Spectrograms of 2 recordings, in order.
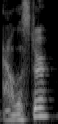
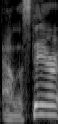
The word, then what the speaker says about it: Alistair: much about pronunciation right I pronounce my own name Alistair it has been pronounced Alastair I was there you know Alasdair there are numerous close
